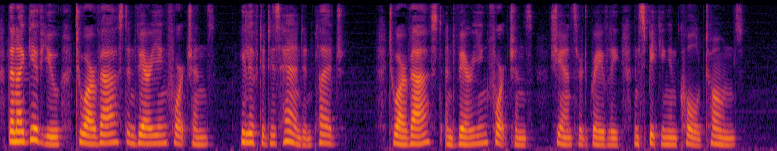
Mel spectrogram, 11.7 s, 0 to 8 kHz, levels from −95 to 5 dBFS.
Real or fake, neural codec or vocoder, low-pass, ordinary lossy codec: real; none; 7.2 kHz; AAC, 48 kbps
